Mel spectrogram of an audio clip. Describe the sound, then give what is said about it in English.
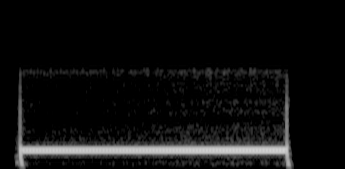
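A telephone line rings once as a call is placed to a priest's phone number shown on billboards in Connecticut: one steady, electronic ringback tone lasting about two seconds, bracketed by small clicks at its start and end, heard alone with no voices. “I wondered what would happen if I called. So I did.”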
